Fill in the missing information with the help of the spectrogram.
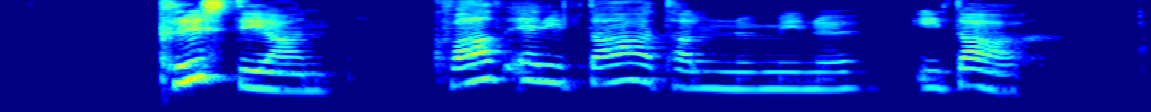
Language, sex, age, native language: Icelandic, male, 12, Icelandic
